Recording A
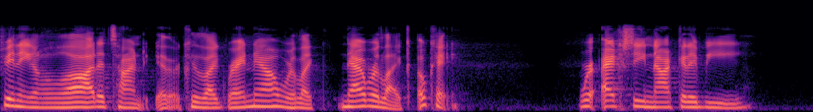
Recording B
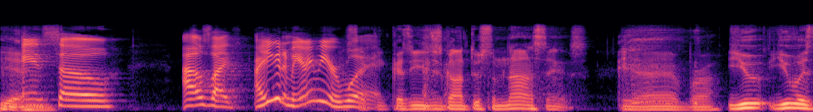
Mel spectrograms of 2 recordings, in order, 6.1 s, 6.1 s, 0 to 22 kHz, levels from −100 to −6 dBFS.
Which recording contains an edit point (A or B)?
B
